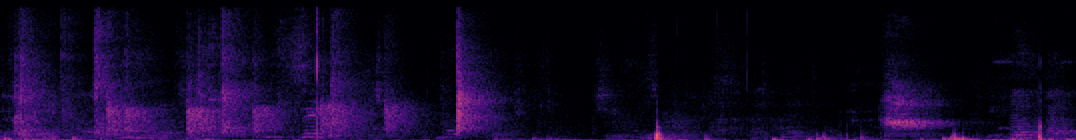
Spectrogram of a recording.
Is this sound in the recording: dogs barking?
yes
